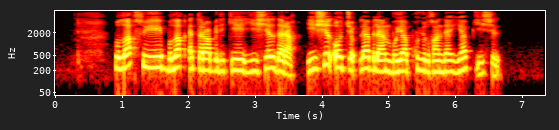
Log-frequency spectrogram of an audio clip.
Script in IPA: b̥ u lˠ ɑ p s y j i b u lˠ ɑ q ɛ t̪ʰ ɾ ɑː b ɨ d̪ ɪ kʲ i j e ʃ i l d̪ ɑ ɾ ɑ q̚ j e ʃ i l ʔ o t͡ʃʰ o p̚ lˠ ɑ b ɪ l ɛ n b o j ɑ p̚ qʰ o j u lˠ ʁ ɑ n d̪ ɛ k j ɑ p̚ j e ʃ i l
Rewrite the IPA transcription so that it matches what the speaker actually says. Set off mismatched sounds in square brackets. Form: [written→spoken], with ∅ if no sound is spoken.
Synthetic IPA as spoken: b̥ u lˠ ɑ [p→q] s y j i b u lˠ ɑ q ɛ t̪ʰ ɾ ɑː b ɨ d̪ ɪ kʲ i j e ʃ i l d̪ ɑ ɾ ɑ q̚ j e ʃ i l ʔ o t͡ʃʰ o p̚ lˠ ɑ b ɪ l ɛ n b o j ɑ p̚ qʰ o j u lˠ ʁ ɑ n d̪ ɛ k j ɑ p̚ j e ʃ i l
